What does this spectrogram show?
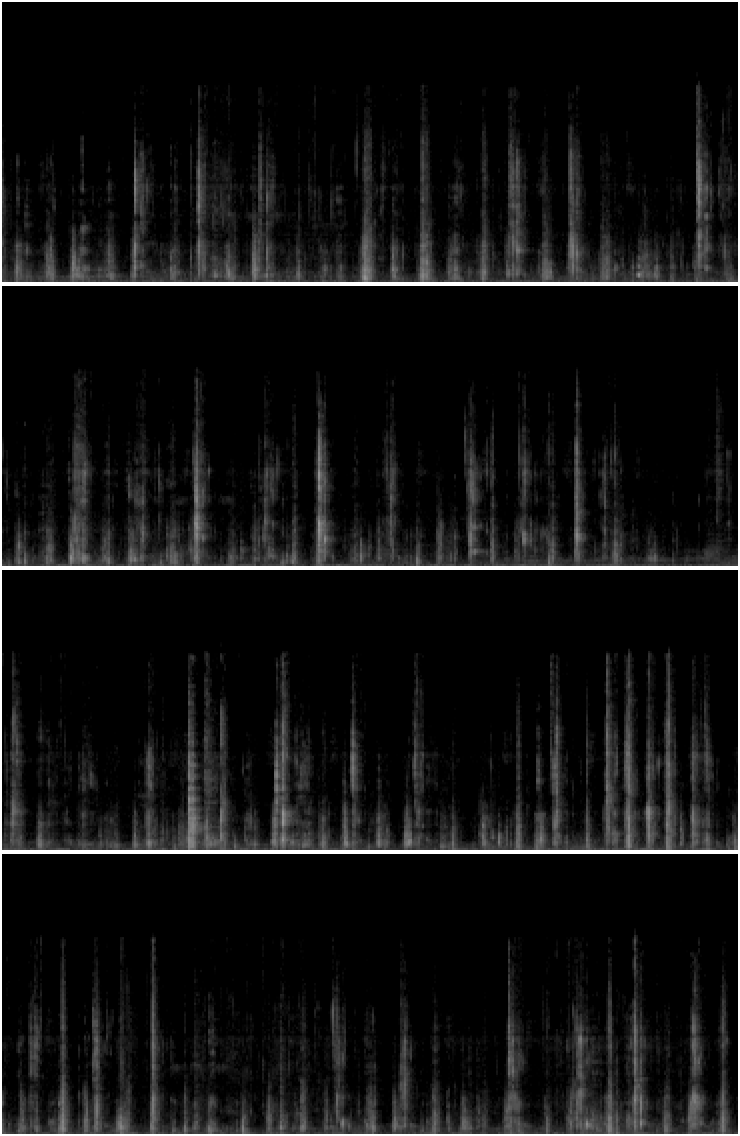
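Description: A person chewing mouthfuls of egg omelette eaten by hand, close to the microphone: many quick, irregular wet clicks and smacks of the mouth.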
